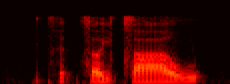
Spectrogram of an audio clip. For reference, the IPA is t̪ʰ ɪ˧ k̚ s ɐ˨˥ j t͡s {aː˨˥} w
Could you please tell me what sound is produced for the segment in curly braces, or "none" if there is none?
aː˨˥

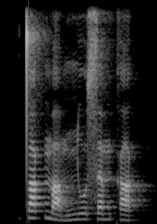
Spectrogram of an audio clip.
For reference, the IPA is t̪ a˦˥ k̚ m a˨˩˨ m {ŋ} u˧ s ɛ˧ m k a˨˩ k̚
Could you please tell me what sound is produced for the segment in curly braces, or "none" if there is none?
ɲ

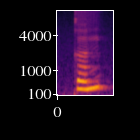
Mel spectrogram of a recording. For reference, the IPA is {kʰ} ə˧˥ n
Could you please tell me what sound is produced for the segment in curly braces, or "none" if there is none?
k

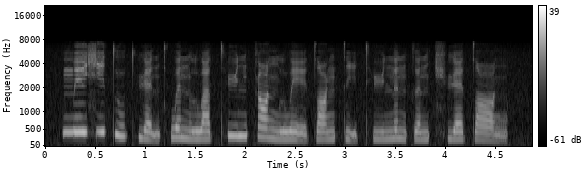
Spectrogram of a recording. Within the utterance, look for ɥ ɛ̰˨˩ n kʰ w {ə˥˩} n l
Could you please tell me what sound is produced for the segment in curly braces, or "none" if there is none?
ə˥˩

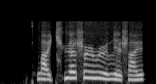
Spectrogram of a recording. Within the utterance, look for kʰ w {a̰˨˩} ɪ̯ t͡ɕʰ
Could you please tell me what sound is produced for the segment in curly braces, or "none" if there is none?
a̰˨˩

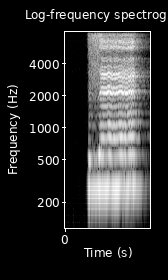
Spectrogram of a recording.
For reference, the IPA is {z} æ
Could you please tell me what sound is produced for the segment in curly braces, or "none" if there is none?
z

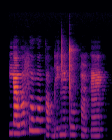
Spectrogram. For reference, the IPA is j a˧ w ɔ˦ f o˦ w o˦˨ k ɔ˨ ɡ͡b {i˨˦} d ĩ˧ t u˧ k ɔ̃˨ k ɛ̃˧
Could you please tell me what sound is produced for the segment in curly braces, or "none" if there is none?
i˨˦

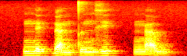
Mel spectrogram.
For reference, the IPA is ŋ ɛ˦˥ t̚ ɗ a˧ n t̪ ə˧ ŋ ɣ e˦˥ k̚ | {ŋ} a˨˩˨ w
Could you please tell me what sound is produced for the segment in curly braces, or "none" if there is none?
ŋ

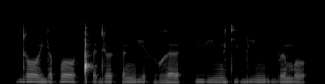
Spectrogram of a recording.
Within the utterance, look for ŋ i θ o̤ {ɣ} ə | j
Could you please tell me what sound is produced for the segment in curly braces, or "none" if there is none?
ɣ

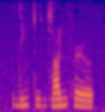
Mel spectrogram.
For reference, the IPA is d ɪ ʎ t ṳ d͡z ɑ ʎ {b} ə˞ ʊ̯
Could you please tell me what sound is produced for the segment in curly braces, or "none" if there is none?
f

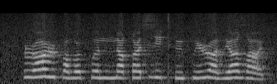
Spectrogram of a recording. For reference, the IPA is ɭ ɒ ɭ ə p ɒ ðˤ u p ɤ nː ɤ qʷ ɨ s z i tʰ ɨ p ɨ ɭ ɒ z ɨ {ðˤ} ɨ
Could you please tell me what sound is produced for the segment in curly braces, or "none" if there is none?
zˤ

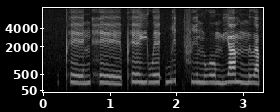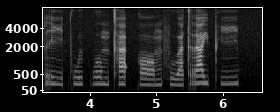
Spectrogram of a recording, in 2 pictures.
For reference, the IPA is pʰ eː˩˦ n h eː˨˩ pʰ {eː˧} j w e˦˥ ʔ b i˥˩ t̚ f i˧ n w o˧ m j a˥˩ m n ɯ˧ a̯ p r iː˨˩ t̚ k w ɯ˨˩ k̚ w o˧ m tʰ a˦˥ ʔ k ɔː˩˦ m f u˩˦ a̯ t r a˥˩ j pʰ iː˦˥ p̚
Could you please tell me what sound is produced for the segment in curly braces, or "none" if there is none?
eː˧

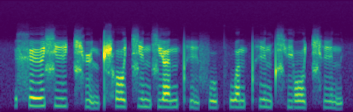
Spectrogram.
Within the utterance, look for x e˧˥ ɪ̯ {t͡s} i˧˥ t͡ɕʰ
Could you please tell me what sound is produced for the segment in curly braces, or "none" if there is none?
ɕ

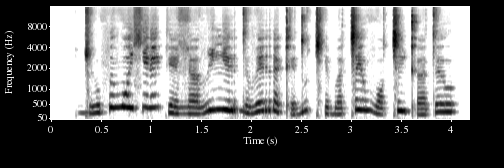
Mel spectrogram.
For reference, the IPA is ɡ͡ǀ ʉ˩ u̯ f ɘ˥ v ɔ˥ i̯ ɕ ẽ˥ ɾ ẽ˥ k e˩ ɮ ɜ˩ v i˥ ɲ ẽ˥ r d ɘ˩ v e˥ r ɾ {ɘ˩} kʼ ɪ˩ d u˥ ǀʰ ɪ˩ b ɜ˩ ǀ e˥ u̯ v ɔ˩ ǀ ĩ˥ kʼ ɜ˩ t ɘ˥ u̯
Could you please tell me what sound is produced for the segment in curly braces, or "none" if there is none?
ɛ˩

